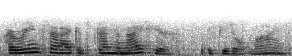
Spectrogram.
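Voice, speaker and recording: A woman's voice: medium pitch, fairly quick, slight background noise, lightly acted. A young woman playing an earnest, lovesick runaway with a plaintive manner, in old film noir style. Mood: downcast, earnest. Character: lovesick, naive young runaway girl hoping to sing. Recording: dull vintage film audio, music behind.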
